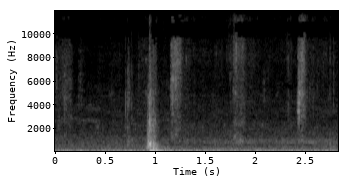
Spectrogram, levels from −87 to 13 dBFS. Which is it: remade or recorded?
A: recorded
